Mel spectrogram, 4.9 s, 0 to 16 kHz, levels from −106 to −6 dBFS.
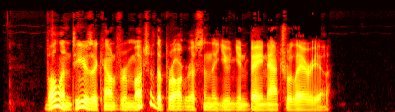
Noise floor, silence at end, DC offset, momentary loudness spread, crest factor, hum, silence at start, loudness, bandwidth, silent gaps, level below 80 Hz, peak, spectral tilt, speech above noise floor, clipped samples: -85 dBFS; 0.85 s; under 0.1%; 9 LU; 20 dB; none; 0.55 s; -20 LUFS; 10.5 kHz; none; -46 dBFS; 0 dBFS; -7 dB/octave; 66 dB; under 0.1%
